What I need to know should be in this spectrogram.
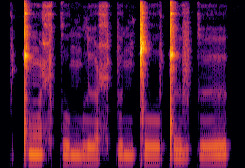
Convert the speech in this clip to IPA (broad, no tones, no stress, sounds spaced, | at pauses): ǃ õ ħ k o ŋ l ɵː ħ p ɵ ŋ ǀ oː ǃ ɵ v k ɵː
